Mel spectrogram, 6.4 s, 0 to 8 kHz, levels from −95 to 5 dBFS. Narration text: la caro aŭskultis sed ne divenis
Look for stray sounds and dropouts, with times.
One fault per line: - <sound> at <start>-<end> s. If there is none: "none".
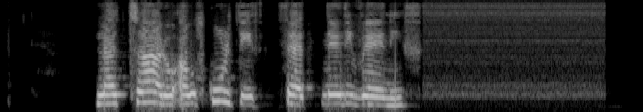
none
